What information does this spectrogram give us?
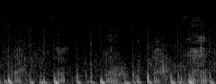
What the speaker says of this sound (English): Oh, that's a horse.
